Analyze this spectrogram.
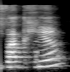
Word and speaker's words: Bakkheia: yeah it's B bakak is it vakia or vakia in Greek it's vakia so I think but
